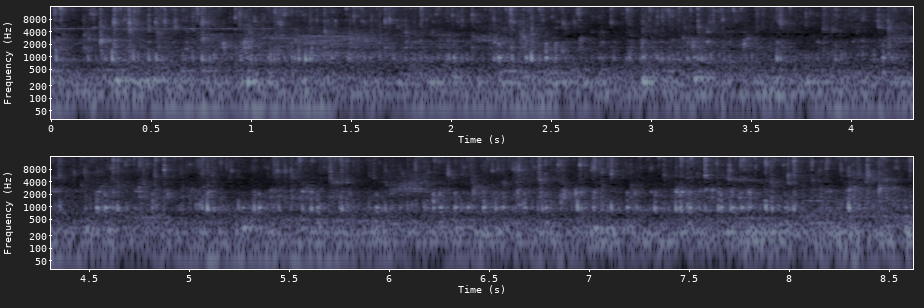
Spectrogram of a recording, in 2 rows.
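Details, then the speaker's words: Samsung washer (customer complaint: runs briefly then stops, no washing; title error 3C) during repair test, after drain pump ran: soft steady hiss of water as one inlet valve fills the drum, no buzzing; normal fill. "rồi cấp nước đã chảy một bên rồi này"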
